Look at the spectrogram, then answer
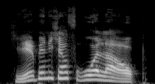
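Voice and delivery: high, loud goblin reply. A narrator's reading. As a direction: toss it off like a cheeky goblin. Goblin replies.

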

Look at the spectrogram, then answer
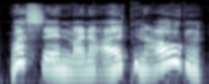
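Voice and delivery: high, loud crone voice; high-pitched croaking wonder; croaking old beggar woman. A narrator's reading. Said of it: "krächzte sie".

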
